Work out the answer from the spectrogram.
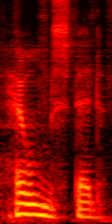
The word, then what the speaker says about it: Helmstedt: So there's like a Allied checkpoint, Helmstedt.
